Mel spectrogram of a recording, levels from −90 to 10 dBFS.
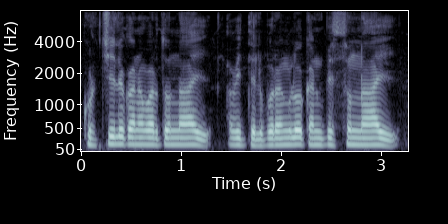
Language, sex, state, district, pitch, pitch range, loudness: Telugu, male, Telangana, Mahabubabad, 145 Hz, 140-150 Hz, -15 LUFS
